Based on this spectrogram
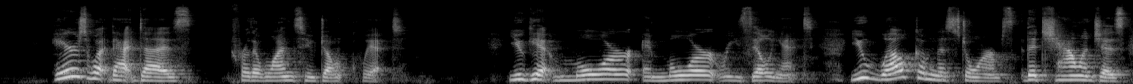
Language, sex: English, female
